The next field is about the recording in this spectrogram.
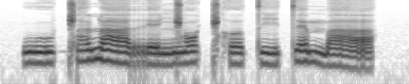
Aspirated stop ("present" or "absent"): present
